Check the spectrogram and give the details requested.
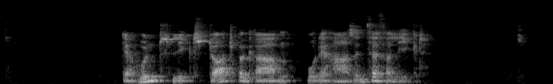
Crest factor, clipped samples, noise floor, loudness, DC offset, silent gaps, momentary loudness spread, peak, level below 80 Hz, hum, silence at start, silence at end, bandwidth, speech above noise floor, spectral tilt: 20 dB; under 0.1%; -75 dBFS; -28 LUFS; under 0.1%; none; 11 LU; -10 dBFS; -64 dBFS; none; 1.2 s; 0.3 s; 12 kHz; 47 dB; -5.5 dB/octave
